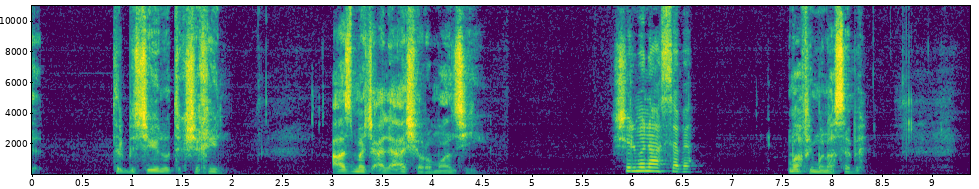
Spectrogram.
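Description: A middle-aged man speaks calmly nearby, in short bursts.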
